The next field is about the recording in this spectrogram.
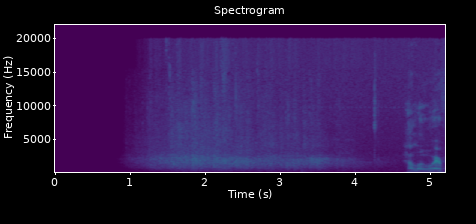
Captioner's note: applause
